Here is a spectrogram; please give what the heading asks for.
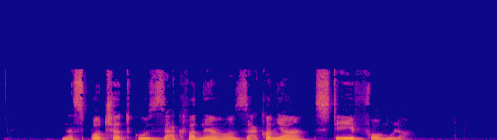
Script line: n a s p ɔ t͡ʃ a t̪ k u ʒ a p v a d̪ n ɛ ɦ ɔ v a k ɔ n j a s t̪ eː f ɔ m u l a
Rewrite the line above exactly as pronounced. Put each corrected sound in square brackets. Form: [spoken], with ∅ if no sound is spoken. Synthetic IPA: n a s p ɔ t͡ʃ a t̪ k u [z] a [k] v a d̪ n ɛ ɦ ɔ [z] a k ɔ n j a s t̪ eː f ɔ m u l a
